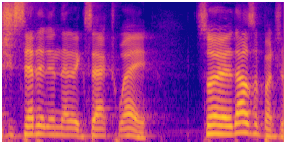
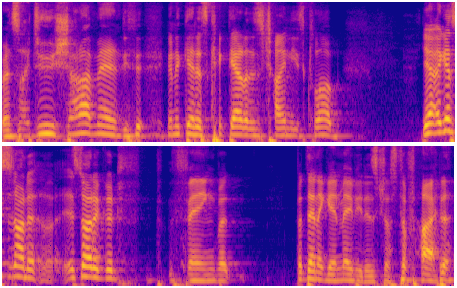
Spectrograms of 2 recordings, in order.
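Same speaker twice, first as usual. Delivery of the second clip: plain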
